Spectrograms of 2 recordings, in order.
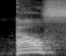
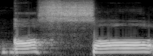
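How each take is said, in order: First: The vowel is thin and light, like a. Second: The vowel is heavy and dark, like o. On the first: The speaker calls it right. "Cara bacanya els" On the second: The speaker calls it wrong. "bukan osso"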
